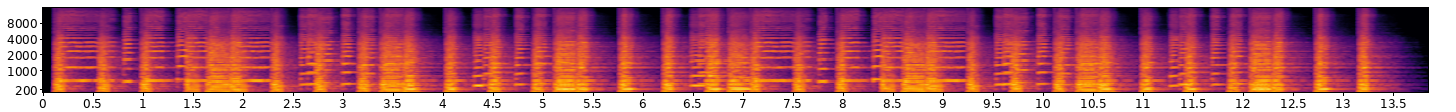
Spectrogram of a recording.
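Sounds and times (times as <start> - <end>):
mixed saxophone section montage: 0.1 - 13.6.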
